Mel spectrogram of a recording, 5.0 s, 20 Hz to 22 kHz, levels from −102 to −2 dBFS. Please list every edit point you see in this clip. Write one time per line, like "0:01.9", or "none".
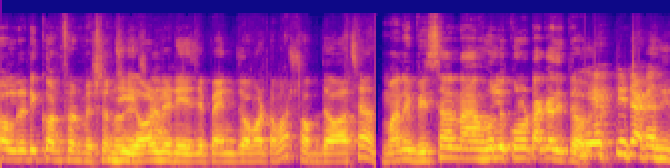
0:02.9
